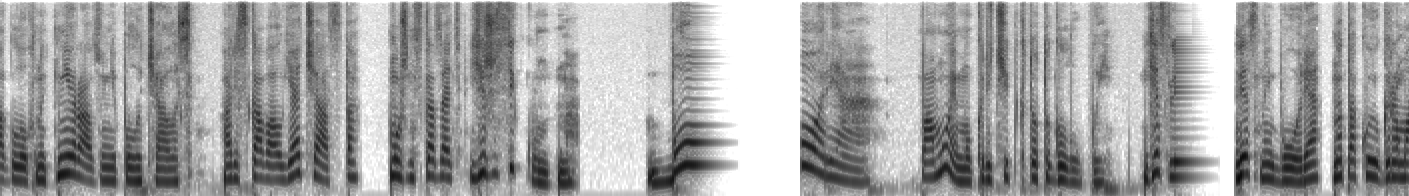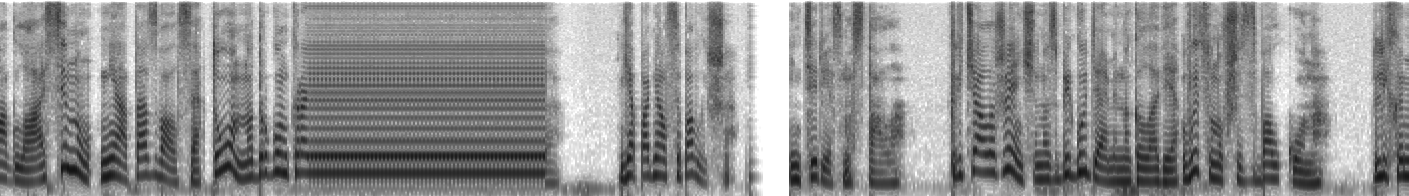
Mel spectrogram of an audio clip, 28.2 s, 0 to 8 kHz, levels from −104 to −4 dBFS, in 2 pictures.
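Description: Gain pumping runs through the whole recording, with a gain swing of around 25 dB, likely from input gain set far too high and a fast limiter clamping every peak, which leaves loud and soft parts squashed together. At 6.92 s to 8.03 s and again at 21.59 s to 22.01 s there is a call audio freeze. The last sound trails off as a fading buzz, then silence for about 0.72 s and 0.31 s respectively. Audio then resumes exactly where it stopped, adding about 1.1 s and 0.4 s of delay with nothing lost, likely because packets stalled and the jitter buffer ran dry. A long network dropout at 11.76 s to 12.38 s follows the same fade-to-silence pattern, with about 0.26 s of silence, but here roughly 0.6 s of audio never returns, likely from packets lost outright. Jitter buffer speed-up shows at 13.35 s to 16.47 s (107%), 20.56 s to 21.54 s (123%) and 25.63 s to 27.94 s (107%). Each time, roughly 0.2 s is trimmed away in tiny pitch-period slices, so the sound hurries along at unchanged pitch. 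From 17.20 s to 19.54 s a system hang loop repeats one 40 ms fragment at 25 Hz, around sixty times, producing a steady buzz at the loop rate while the ring buffer cycles unattended. Nothing is heard above 8 kHz, consistent with the G.722 call codec.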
